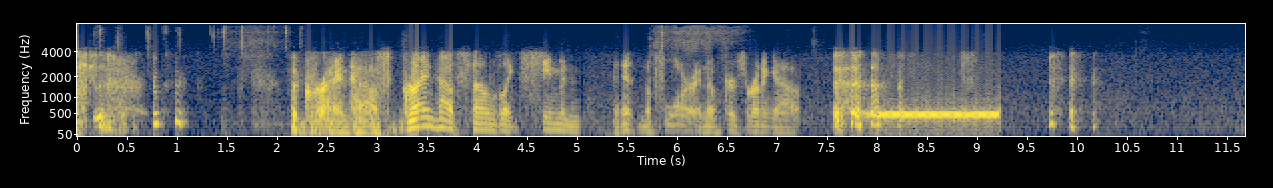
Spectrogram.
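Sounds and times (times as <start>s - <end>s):
speech: 0.2s - 1.1s, 2.1s - 8.4s
telephone dial tone while a call is placed: 8.0s - 9.2s.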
